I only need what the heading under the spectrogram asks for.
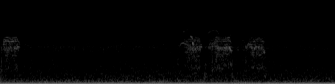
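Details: Osprey at a Latvian nest, evening of 19 July 2017, alarm calling as the male delivers a living fish: one short high yelp, then three quick sharp notes, over steady outdoor hiss.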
